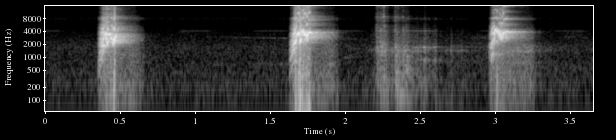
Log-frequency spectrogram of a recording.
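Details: Javan myna lure call for caged mynas: three single harsh, scratchy squawks spaced more than a second apart, with faint soft chatter between them.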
